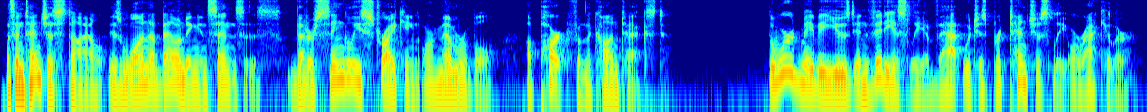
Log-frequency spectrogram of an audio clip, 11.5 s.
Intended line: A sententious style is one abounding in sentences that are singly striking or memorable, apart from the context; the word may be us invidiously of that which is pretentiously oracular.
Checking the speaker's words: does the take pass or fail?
fail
